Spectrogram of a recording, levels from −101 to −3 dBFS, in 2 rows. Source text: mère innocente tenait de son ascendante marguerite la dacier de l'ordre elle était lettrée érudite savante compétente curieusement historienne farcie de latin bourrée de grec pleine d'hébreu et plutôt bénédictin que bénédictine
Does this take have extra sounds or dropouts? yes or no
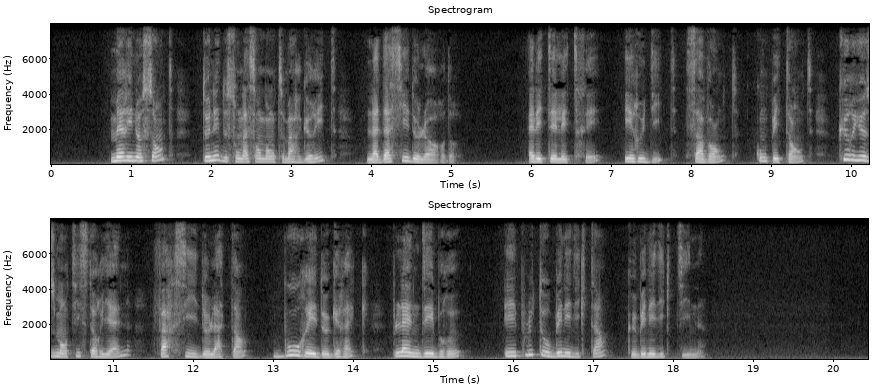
no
